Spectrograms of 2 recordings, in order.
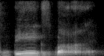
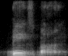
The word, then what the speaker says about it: Bigsby: spelled Codi, and the last name is Bigsby, Bigs. Biggs is just like a whole bunch of bigs, Bigs, and then by Bigsby.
